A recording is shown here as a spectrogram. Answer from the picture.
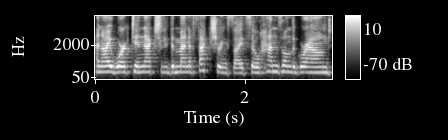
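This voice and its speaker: A woman with a slight Irish accent speaks in a fairly high pitch with monotone, flat intonation against a quiet background. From Ireland. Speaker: workplace culture consultant. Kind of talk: online workshop presentation. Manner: hesitant, many fillers.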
